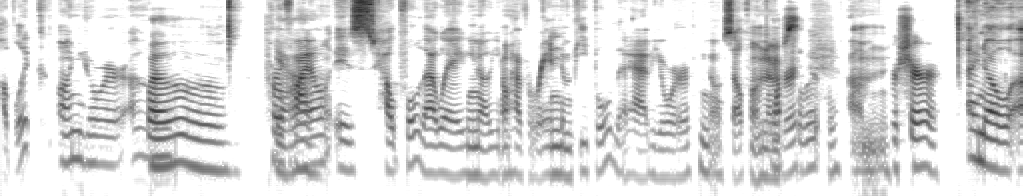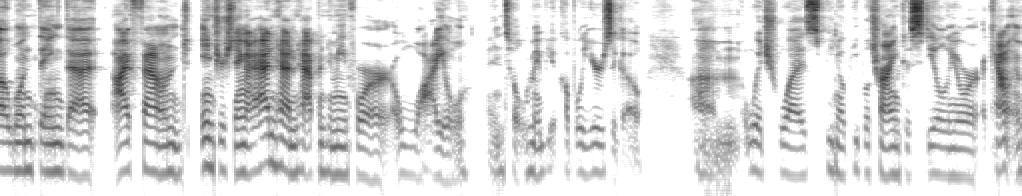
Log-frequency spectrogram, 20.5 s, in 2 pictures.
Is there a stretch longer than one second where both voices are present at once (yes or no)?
no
